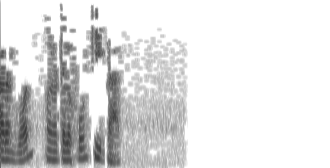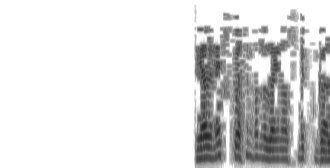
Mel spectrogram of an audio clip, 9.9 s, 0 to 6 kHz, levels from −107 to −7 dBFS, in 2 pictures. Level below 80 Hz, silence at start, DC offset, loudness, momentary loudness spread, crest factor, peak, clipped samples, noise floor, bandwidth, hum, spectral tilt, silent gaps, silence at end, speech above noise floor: -86 dBFS; 0 s; under 0.1%; -31 LUFS; 13 LU; 26 dB; -8 dBFS; under 0.1%; -69 dBFS; 4.8 kHz; none; -3.5 dB/octave; 2.82-7.85 s; 0 s; 38 dB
